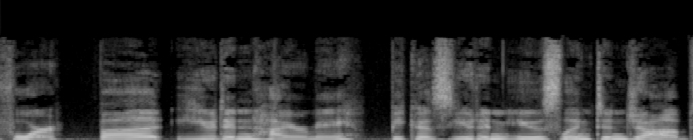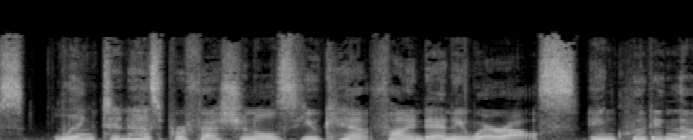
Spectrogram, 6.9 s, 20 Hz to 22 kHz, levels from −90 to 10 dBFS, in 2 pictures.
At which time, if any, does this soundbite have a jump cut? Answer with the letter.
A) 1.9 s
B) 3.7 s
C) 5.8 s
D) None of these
D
